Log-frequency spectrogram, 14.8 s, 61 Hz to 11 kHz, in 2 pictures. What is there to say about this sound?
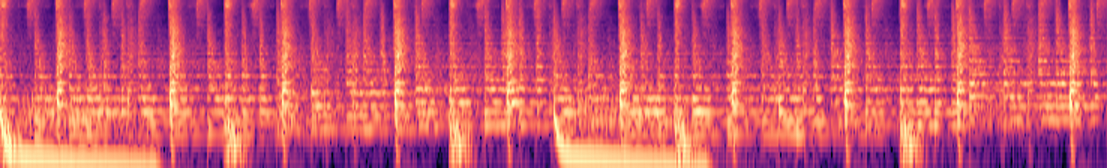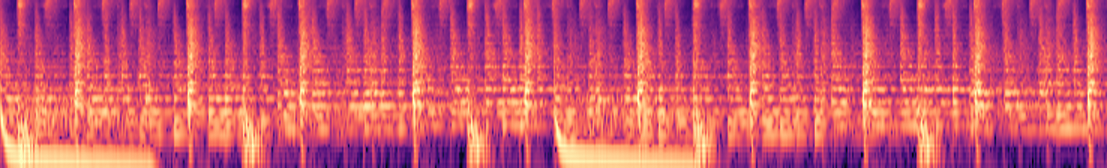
Groove-synth-loop-130-bpm
rave, techno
